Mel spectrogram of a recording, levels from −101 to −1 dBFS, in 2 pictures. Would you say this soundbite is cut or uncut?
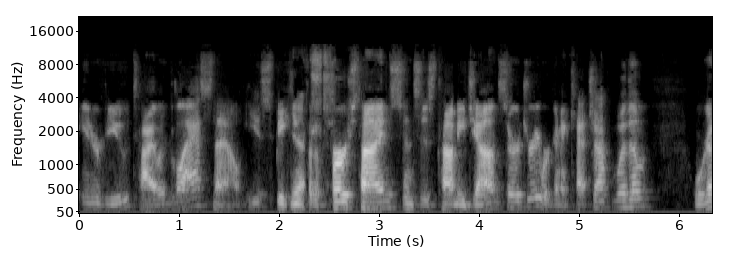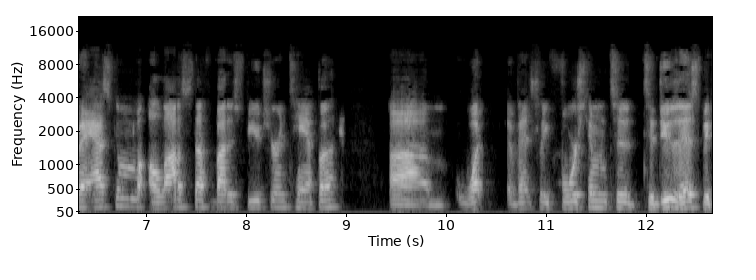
uncut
